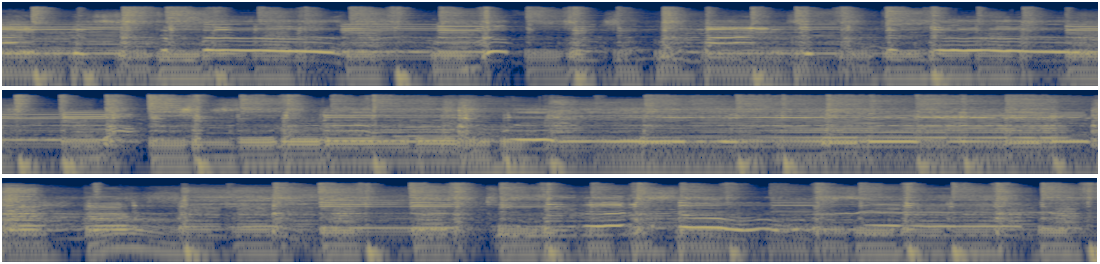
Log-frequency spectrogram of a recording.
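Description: A live band playing with saxophone, electric guitars, keyboard and drums, over a steady drum beat.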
